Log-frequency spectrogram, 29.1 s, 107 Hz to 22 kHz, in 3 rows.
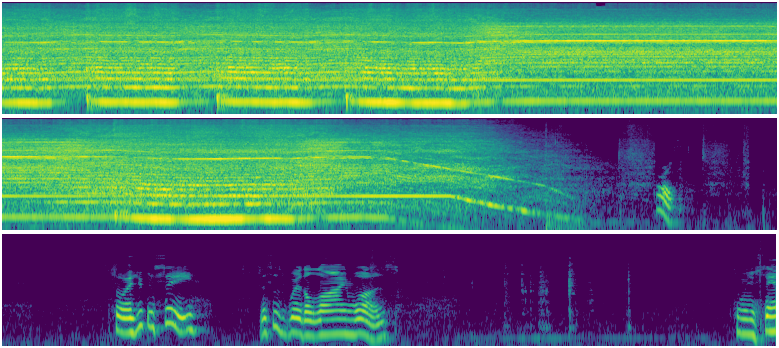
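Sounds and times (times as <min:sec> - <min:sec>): electric sander running: 0:00.0 - 0:17.7.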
